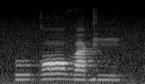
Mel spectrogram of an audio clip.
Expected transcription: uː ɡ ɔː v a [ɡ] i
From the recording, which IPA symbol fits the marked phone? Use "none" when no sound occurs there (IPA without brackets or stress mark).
ɡ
